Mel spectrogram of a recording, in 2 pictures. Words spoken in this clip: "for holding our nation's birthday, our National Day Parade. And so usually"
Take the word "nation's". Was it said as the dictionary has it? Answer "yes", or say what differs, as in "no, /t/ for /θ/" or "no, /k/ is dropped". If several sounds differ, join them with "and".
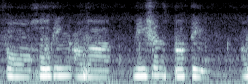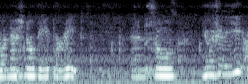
no, /s/ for /z/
